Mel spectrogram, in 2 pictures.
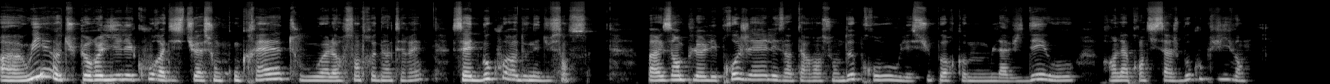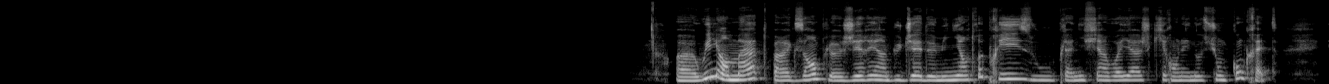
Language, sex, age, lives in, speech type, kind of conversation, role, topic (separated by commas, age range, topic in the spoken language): French, female, 50-54, France, read, expert-assistant, expert, Comment éviter que certains élèves décrochent du système scolaire, et quelles solutions marchent vraiment ?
